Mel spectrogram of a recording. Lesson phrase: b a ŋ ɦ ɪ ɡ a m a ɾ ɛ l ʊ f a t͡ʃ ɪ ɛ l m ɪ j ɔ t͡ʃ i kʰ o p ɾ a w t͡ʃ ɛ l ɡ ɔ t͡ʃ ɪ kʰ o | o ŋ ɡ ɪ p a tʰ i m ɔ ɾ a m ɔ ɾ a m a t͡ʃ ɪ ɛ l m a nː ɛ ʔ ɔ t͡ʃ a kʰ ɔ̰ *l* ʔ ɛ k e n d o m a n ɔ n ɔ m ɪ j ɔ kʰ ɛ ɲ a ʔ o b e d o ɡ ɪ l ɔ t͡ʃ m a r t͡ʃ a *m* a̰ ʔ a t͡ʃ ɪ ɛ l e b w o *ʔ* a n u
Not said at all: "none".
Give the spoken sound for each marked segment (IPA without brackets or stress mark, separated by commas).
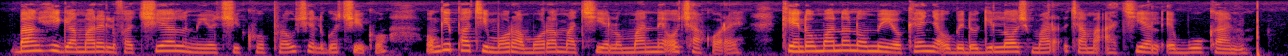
ɾ, m, k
